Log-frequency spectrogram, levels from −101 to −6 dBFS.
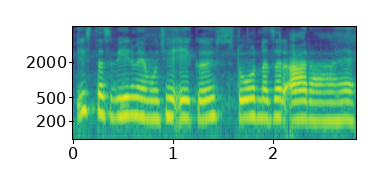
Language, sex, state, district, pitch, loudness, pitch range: Hindi, female, Chandigarh, Chandigarh, 235 Hz, -17 LUFS, 220-245 Hz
